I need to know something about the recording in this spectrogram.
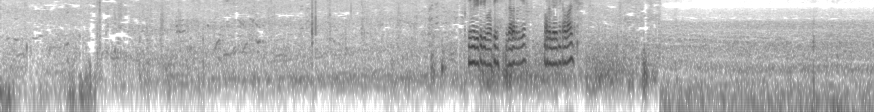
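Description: Two short, loud, wavering animal calls in quick succession about three and a half seconds in, over a steady outdoor hiss.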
